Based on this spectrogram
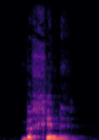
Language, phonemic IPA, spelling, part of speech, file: Dutch, /bəˈɣɪnə/, beginne, verb / noun, Nl-beginne.ogg
- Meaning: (verb) singular present subjunctive of beginnen; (noun) dative singular of begin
